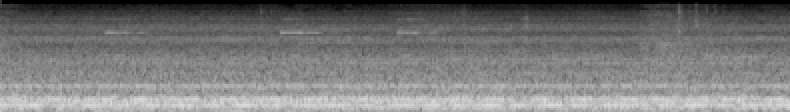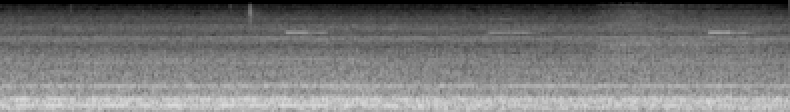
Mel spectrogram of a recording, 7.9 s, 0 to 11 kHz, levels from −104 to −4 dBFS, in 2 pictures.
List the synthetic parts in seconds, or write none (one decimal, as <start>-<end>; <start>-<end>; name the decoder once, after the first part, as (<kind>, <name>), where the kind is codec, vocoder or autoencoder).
1.9-3.2 (autoencoder, DAC-VAE)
